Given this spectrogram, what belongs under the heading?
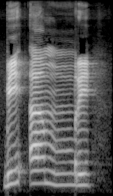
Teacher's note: Mim mati bertemu dengan ro. Jelas terang, mim sukunnya jelas. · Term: izhar safawi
